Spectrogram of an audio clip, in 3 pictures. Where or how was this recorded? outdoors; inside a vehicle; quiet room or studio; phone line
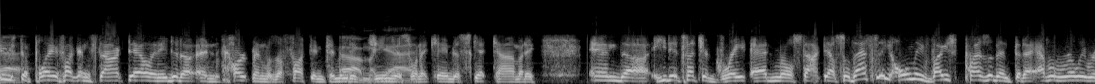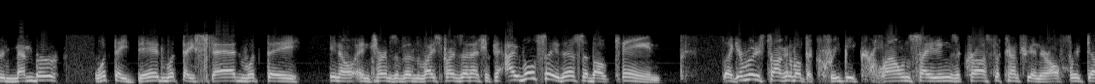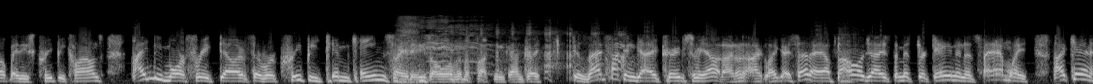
phone line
